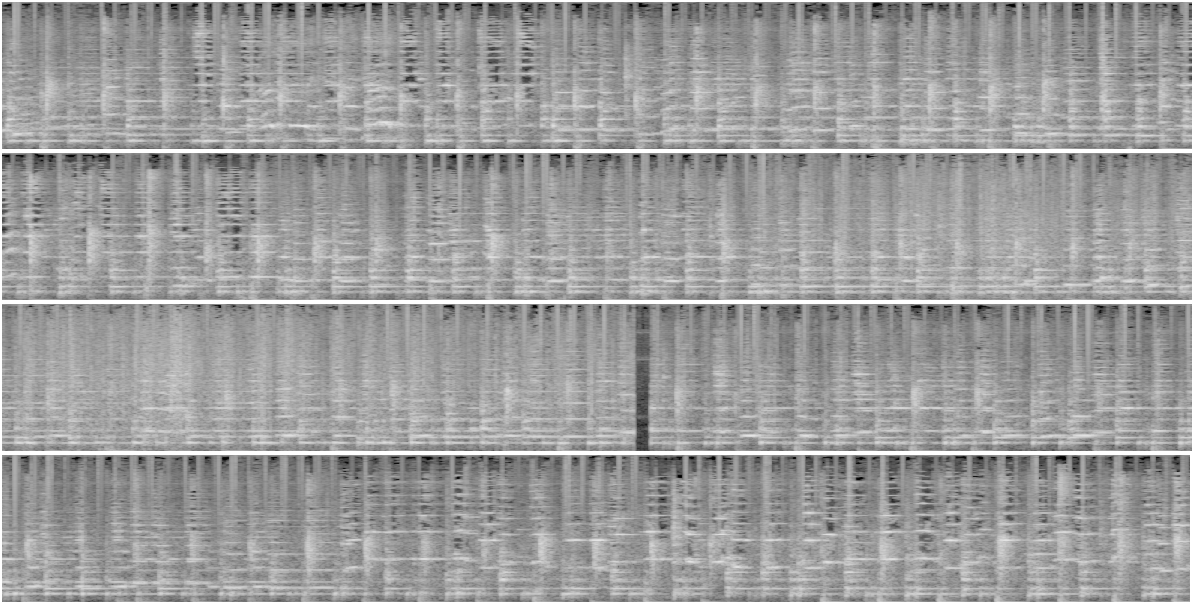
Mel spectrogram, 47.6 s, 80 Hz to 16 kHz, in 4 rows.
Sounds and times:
Violin, fiddle: 0:00.0 - 0:47.5.

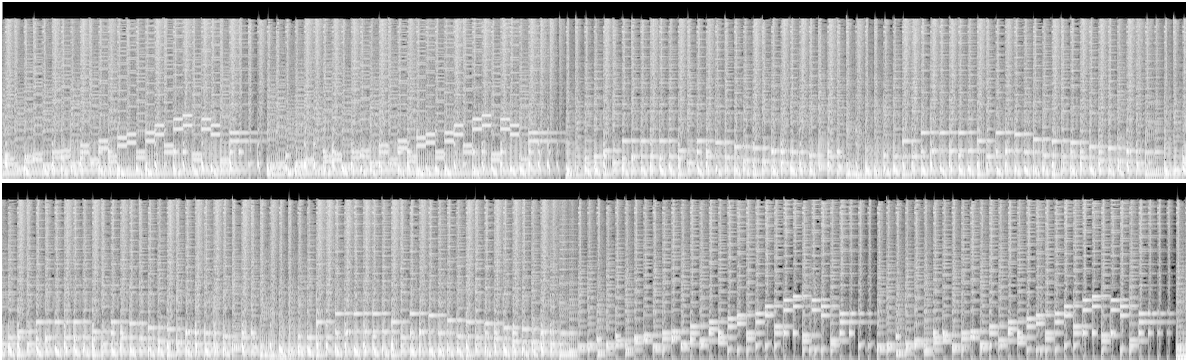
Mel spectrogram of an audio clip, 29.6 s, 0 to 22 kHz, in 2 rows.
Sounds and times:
Soundtrack music: 0:00.0 - 0:29.6
Video game music: 0:00.0 - 0:29.6.

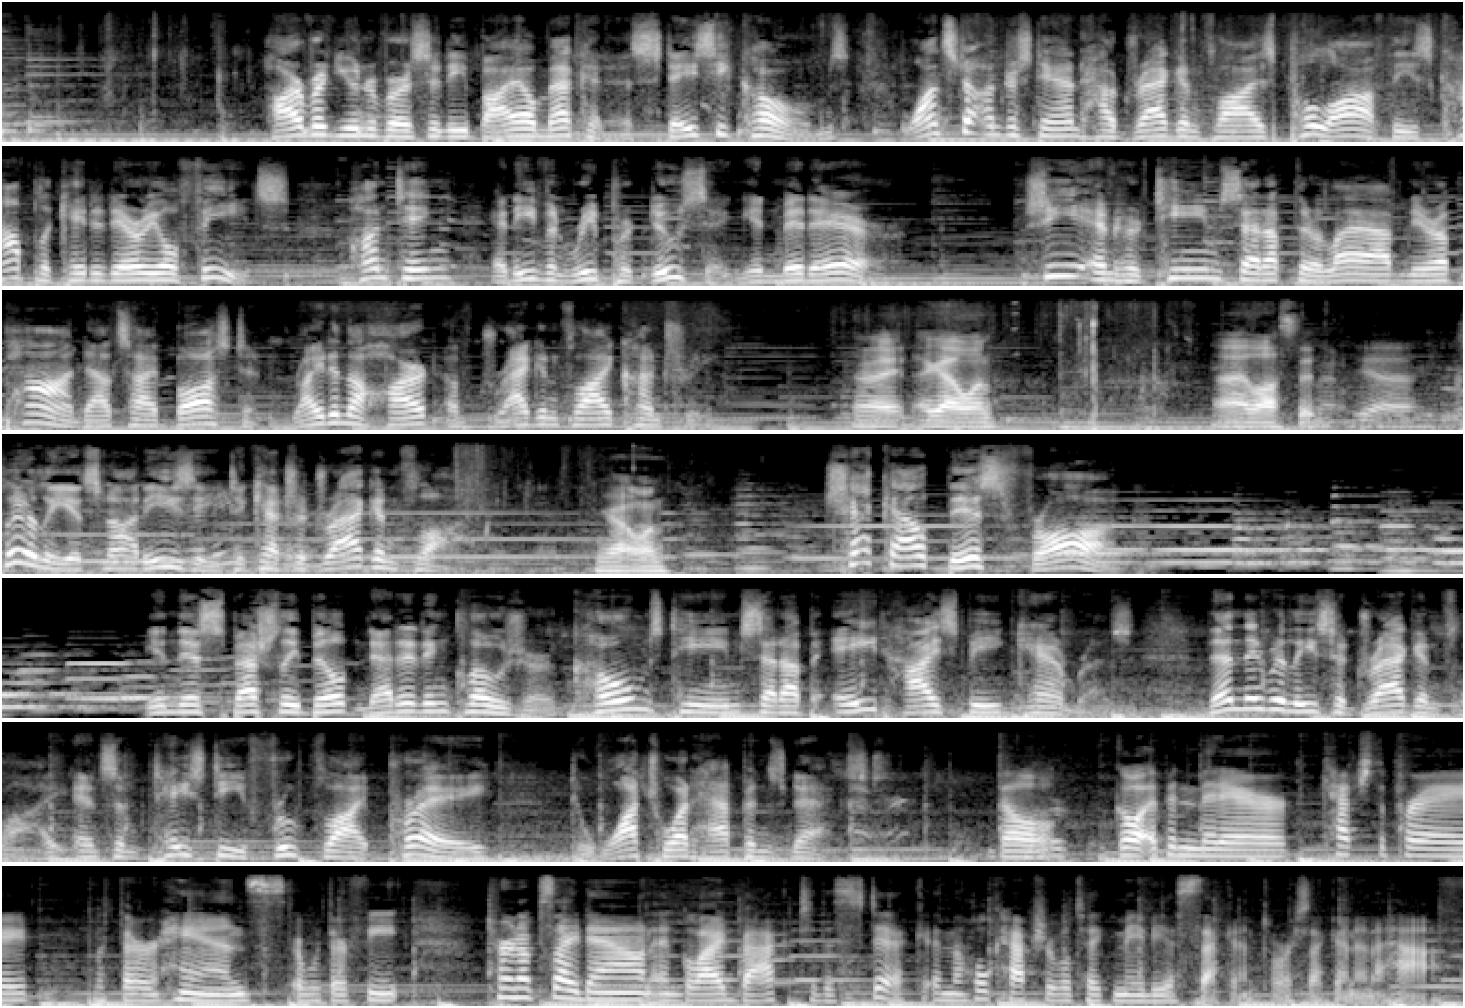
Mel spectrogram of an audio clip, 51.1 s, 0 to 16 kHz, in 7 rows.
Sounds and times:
Music: 0:00.0 - 0:51.1
Speech: 0:01.4 - 0:11.7, 0:12.4 - 0:18.2, 0:18.9 - 0:19.6, 0:20.7 - 0:24.2, 0:24.9 - 0:25.3, 0:30.0 - 0:41.0, 0:41.6 - 0:51.0.

